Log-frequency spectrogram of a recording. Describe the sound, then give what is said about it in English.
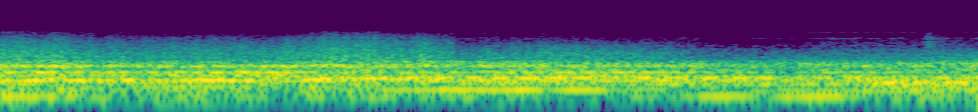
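A violent storm on Venus, carrying sand, roars steadily throughout: a deep, continuous rumble, dense and loud with churning low tones and no pauses, like heavy wind and thunder blended into one unbroken wall of sound. “The long Venusian night is always preceded by a violent storm.”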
